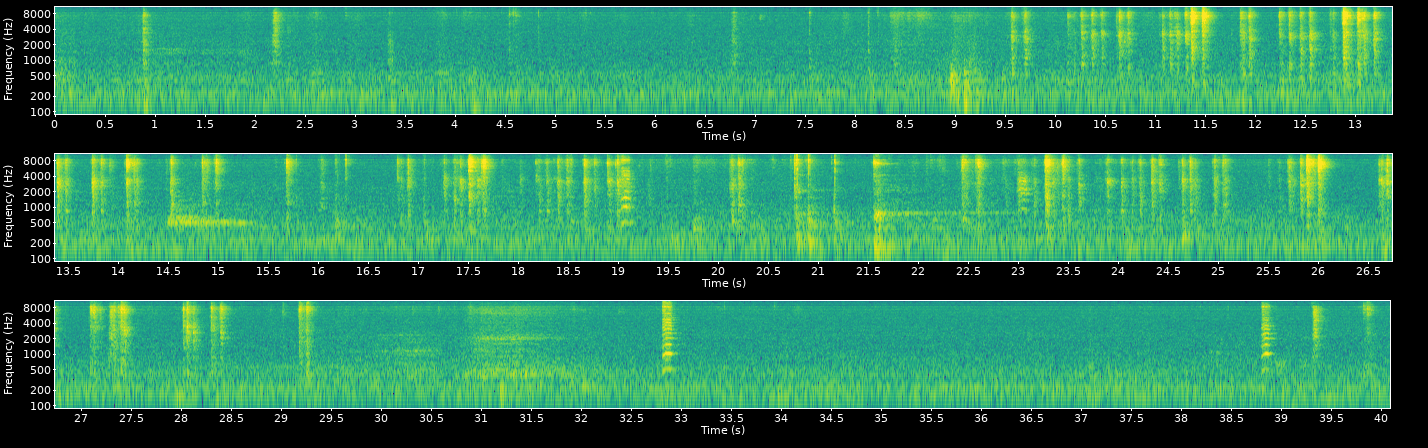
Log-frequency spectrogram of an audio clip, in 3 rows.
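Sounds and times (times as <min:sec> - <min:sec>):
soft finch calls: 0:17.3 - 0:19.2, 0:22.4 - 0:24.3, 0:32.8 - 0:33.0, 0:38.8 - 0:39.5.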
